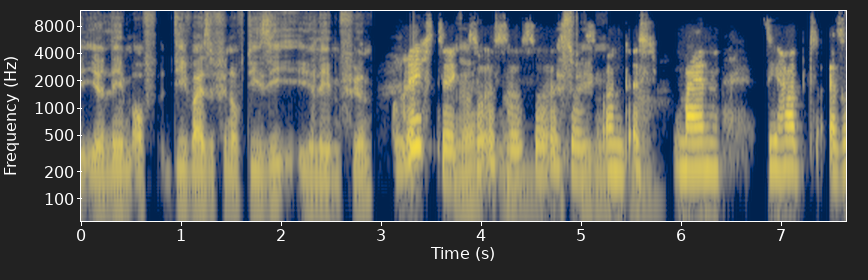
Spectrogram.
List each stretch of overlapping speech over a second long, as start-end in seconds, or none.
3.7-5.7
